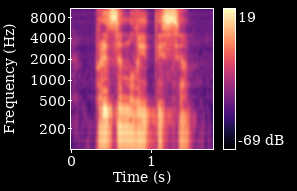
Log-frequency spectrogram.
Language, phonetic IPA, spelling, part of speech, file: Ukrainian, [prezemˈɫɪtesʲɐ], приземлитися, verb, Uk-приземлитися.ogg
- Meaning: to land, to touch down, to alight (descend onto a surface, especially from the air)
